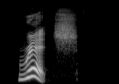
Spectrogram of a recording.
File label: "RICH", english; 3000 words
